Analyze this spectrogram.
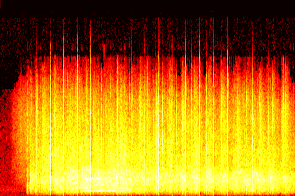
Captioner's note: graduands cheering and applauding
